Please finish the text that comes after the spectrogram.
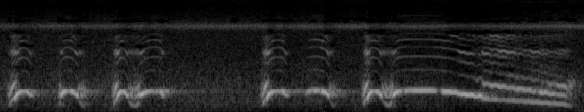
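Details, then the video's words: An owl gives short, mellow hoots in quick bursts, then a longer hoot that sags downward at the end. A faint steady high hiss runs underneath. "This is an owl. And this is what it sounds like."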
